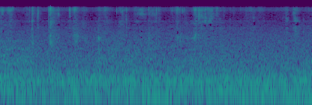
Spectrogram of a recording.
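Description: Near silence: faint handling noise of tatting thread and a wooden shuttle in the hands, with one small click under a second in.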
